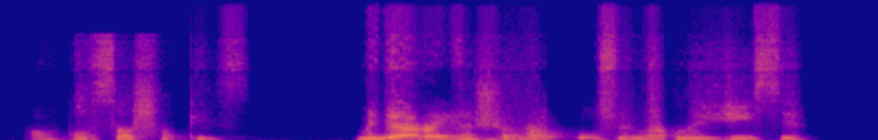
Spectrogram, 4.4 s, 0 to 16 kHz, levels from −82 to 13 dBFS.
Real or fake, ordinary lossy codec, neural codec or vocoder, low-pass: fake; Opus, 32 kbps; codec, 44.1 kHz, 0.9 kbps, DAC; 14.4 kHz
